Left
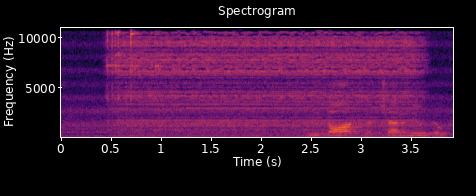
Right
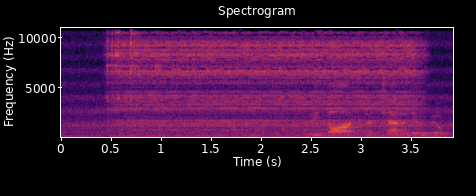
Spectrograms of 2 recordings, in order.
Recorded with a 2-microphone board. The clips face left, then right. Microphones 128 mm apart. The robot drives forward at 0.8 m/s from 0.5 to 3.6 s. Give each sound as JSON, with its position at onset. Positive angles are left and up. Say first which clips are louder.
{"t": 0.4, "sound": "keys jangling", "louder": "even", "side_deg": 0, "distance_m": 0.8}
{"t": 2.5, "sound": "a man speaking", "louder": "left 1 dB", "side_deg": 10, "distance_m": 1.5}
